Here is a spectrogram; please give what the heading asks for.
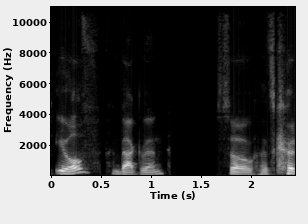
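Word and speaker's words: איוב: If you're curious about how they pronounced Job, it was Eov back then.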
